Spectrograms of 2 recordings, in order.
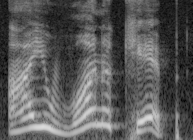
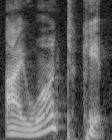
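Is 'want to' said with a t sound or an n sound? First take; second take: n sound; t sound. First: 'Want to' becomes 'wanna' with an n sound. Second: 'Want to' is linked with a t sound. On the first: "às vezes tem som de N" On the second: "fica junto. Uma coisa só"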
